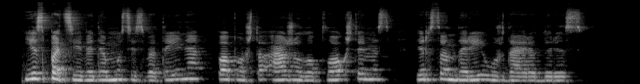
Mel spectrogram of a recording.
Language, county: Lithuanian, Panevėžys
